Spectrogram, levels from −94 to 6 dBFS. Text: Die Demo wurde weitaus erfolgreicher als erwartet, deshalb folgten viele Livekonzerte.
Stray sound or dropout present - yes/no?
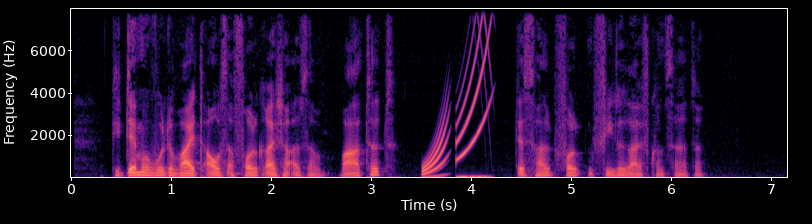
yes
